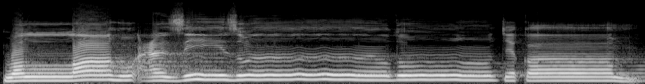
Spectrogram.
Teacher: huruf qa dipanjangkan boleh 2, boleh 4, boleh 6 ya. Karena di depan huruf qa terdapat alif dan huruf mim di ujung disukunkan atau dimatikan ya.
